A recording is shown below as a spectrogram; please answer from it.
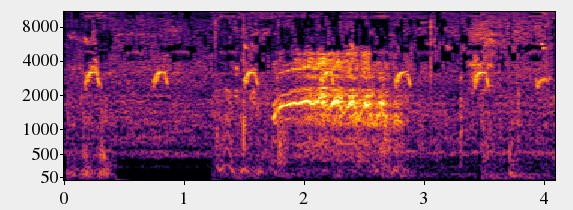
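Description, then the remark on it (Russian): A horse neighs loudly in a long, quavering whinny that rises and shakes before fading, with a few soft hoof clops around it and no talking. “Пасецца конь тыдзень, пасецца другі, паправіўся, нават падбрыкваць пачаў.”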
